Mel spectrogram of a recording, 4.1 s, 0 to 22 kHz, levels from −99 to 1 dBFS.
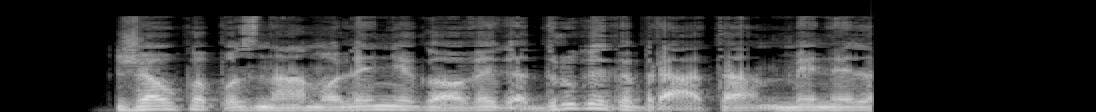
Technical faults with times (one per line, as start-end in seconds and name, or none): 0.00-4.11 HE-AAC compression
3.26-4.11 cut-off end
